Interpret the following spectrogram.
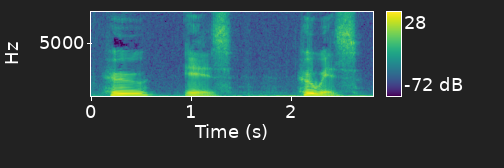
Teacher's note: Notice the intrusive w.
